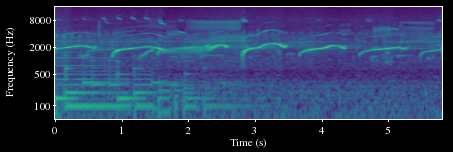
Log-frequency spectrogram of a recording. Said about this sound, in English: Every spring, in the grasslands that remain in the Great Basin and Great Plains, you may be treated to the flight display of the long-billed curlew, accompanied by its bubbling song. The male flies up with rapidly beating wings and glides down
